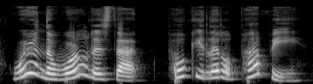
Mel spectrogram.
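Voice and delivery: high, loud puzzled puppy voices; puppies wondering. Acted.

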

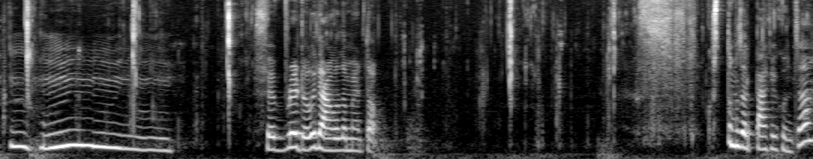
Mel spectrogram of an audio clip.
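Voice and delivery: words muffled by chewing; talking while chewing. Real, not acted. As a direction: mouth partly full of food. Seen 0: Bites chicken at -5; lips pursed, jaw working through speech.

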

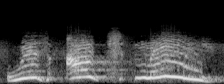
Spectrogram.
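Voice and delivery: high, very drawn-out preacher's cry; ringing, stretched-out call; commanding proclamation. Retold or imitated. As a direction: declare it slowly with divine authority. Christ's authority, against mortal's version.

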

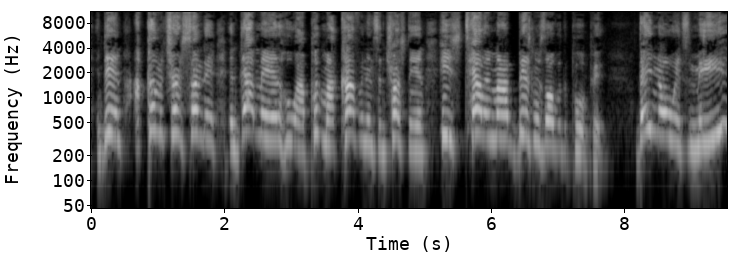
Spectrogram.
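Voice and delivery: high-pitched aggrieved complaint; indignant outrage. Acted. Man betrayed by the pastor's pulpit gossip, indignant.

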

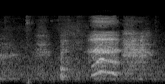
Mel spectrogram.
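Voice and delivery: squeaky unvoiced giggle; a high, airless burst of laughter; high breathless laugh. Real, not acted. Laugh at the blended food.

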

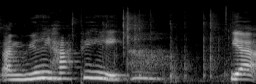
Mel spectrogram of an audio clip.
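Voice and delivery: usual speaking voice

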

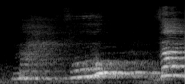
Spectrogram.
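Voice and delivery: slow محفوظا ending in "-an"; محفوظا with fath tanween. Shown as a demonstration. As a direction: stretch محفوظا out to an open "-an". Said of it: "كلمة محفوظ مع تنوين الفتح". (محفوظًا بتنوين الفتح ببطء)

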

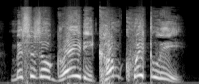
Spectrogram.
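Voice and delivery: high loud call across the yard. A narrator's reading. Husband calls his wife from the garden, high and loud. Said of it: "he called".

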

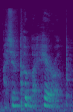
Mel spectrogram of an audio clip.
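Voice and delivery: whispered aside; whispering. Real, not acted. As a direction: whisper to yourself. Muttering in ice bath.

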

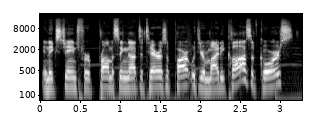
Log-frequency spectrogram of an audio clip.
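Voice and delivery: high, mock-awed humoring. Agent humoring the creature, mock awe. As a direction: play along with the kid.

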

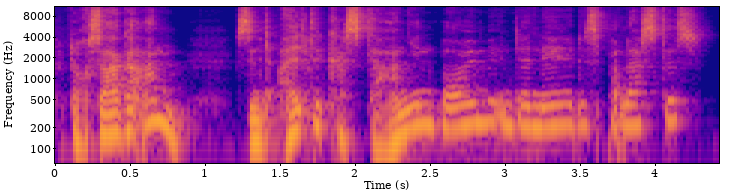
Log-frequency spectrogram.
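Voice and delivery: high, bright-voiced goose consoling the dwarf. Goose Mimi comforts the weeping dwarf, high and kind.

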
